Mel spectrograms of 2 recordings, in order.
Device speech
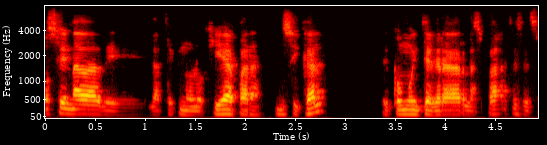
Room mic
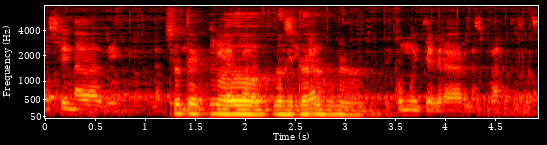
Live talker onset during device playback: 1.2 s

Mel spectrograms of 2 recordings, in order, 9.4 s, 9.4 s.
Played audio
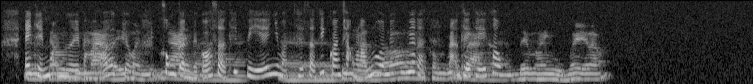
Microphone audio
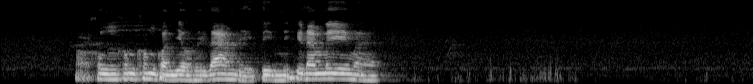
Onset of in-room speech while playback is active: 0.9 s

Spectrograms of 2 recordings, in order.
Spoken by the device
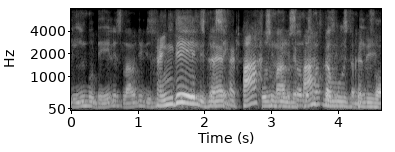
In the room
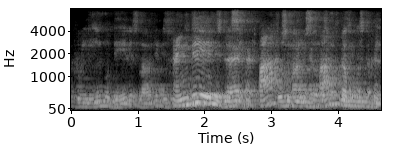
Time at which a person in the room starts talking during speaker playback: none

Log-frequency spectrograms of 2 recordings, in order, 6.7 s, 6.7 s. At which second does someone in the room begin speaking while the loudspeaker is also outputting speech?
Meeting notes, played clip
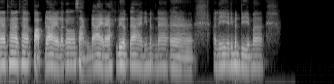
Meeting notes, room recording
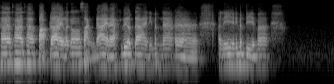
none

